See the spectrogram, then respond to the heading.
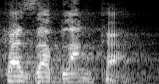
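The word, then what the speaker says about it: Casablanca: nama negaranya Maroko ibukotanya tulisannya Caca blancha cara bacanya Kadzab langka Kaza artinya rumah Blanca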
